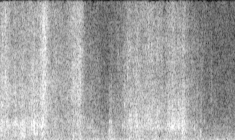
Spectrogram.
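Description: Near silence, with a faint soft rustle in the first half second as a paper napkin is wiped across the mouth.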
